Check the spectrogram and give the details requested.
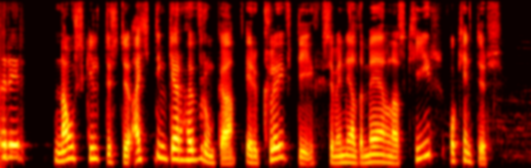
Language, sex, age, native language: Icelandic, male, 20-29, Icelandic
